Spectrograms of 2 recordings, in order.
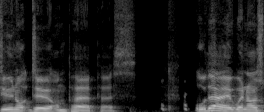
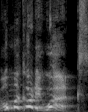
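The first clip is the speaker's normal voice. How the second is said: mock thrilled, very high excited exclamation. Retelling a reaction during groundwork with horses: imitating own excited reaction. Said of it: "I get really excited".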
